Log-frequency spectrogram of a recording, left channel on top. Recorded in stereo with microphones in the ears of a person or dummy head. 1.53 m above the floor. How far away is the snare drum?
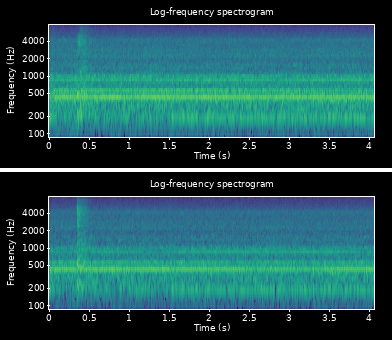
About 7.5 m.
